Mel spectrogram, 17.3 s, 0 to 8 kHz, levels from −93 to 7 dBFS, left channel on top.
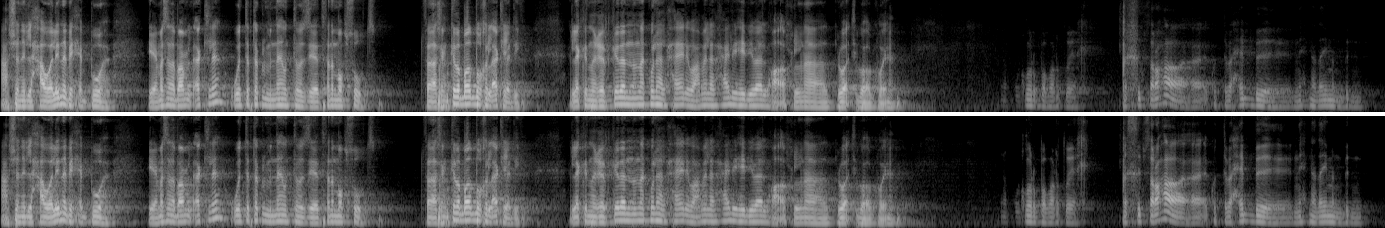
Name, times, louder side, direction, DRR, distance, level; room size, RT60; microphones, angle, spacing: voice 1, 0.0-1.6 1.9-4.5 5.3-6.5 7.1-11.2 14.1-14.2, left 3 dB, 25° left, 15 dB, 0.5 m, -25 dB
voice 2, 12.8-13.6 14.0-17.0, right 6 dB, 85° right, 15 dB, 0.6 m, -37 dB
15.5 x 9.9 x 7.6 m, 1.1 s
head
